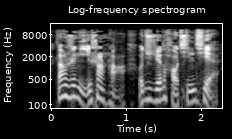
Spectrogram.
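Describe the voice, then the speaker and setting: Medium in pitch and fast-talking, this animated podcast host has a Northeastern Chinese accent. He spins casual, funny stories for his listeners, jokey and frequently laughing mid-sentence. The recording is studio quality with no echo.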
